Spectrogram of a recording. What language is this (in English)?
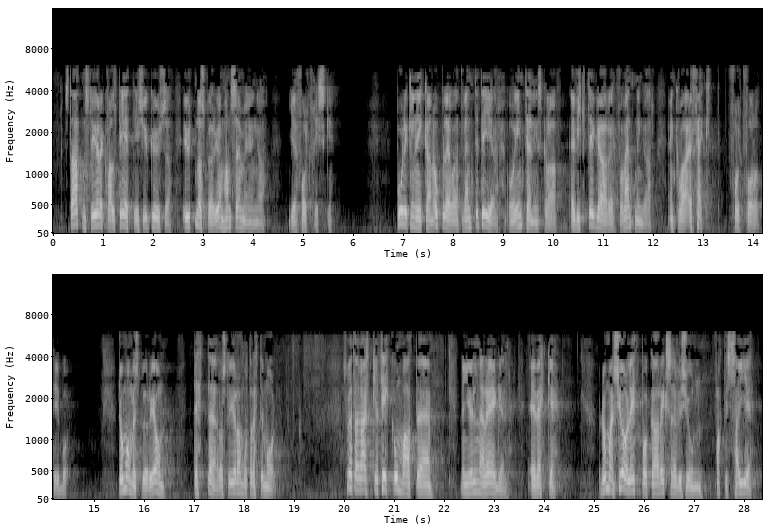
Norwegian Nynorsk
